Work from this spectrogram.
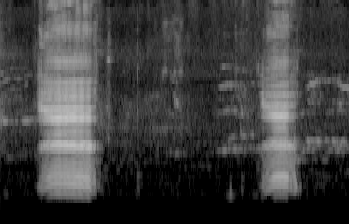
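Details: Sheep heard in a compilation of sheep sounds, giving two short nasal bleats about two seconds apart, each under a second long, against a quiet background.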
